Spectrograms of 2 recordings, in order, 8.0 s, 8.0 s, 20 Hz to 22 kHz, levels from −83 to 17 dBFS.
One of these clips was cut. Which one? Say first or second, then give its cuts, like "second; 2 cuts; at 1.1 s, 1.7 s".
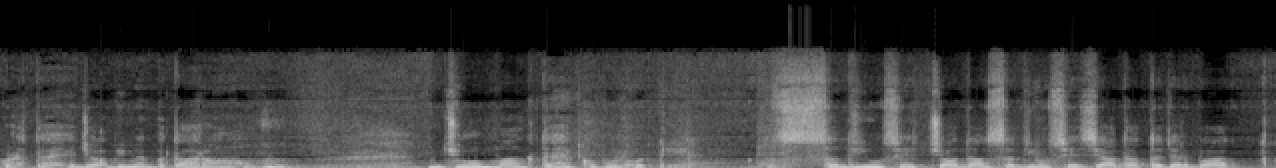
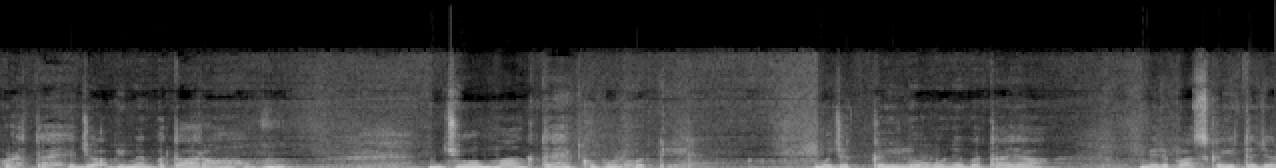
first; 1 cut; at 4.7 s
